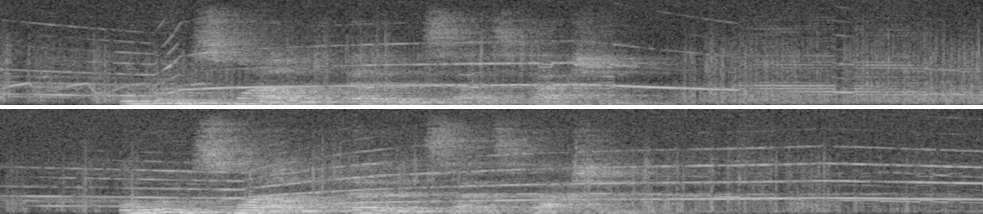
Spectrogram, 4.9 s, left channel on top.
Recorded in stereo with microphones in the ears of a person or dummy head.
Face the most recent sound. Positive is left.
turn(degrees=55)  # may be behind; listen again after turning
